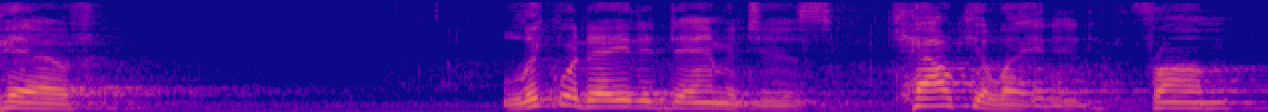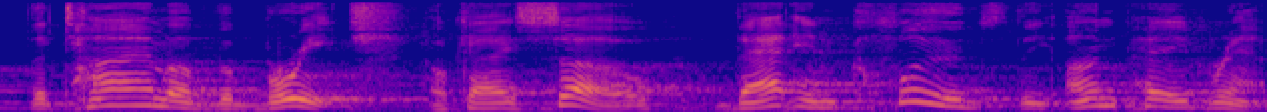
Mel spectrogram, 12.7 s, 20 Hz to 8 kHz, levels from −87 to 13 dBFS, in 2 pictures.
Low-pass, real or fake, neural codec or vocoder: 7.2 kHz; fake; codec, 16 kHz, 16 kbps, FreqCodec, larger model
